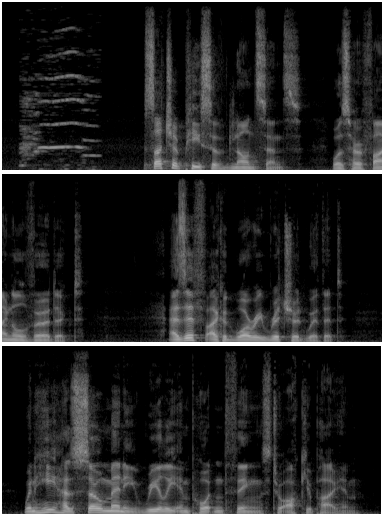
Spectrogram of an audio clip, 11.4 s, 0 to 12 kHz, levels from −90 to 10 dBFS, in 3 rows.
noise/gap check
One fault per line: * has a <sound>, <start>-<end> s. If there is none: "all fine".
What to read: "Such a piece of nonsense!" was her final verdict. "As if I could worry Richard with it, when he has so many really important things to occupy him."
* has a squeak, 0.2-1.0 s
